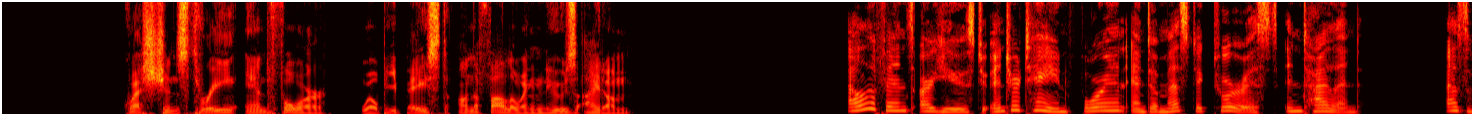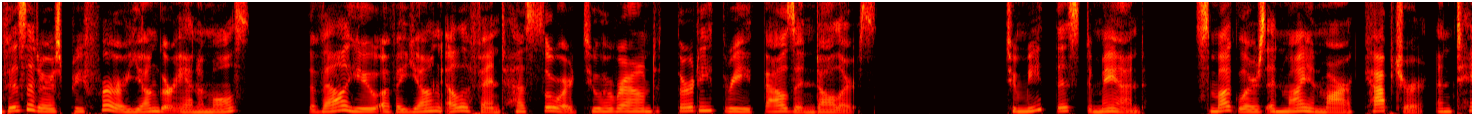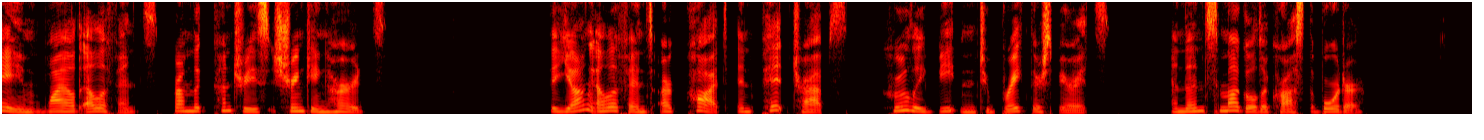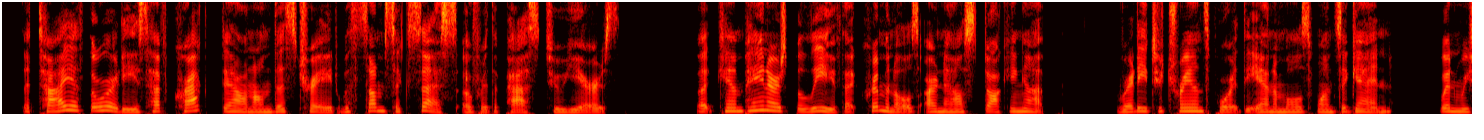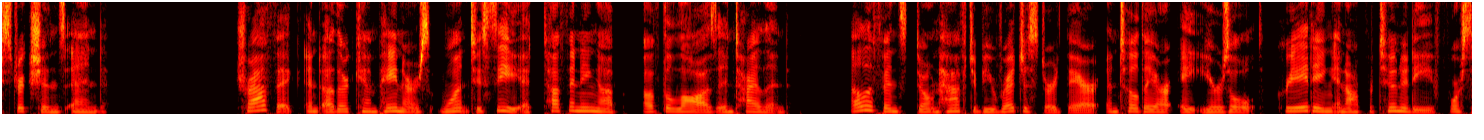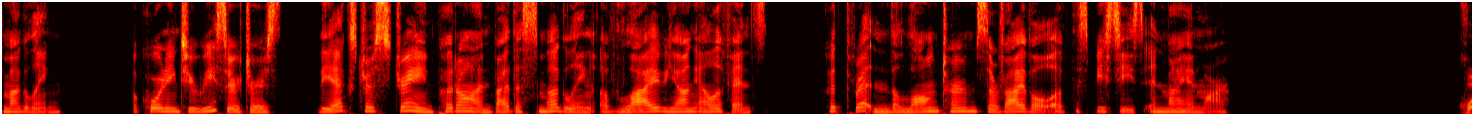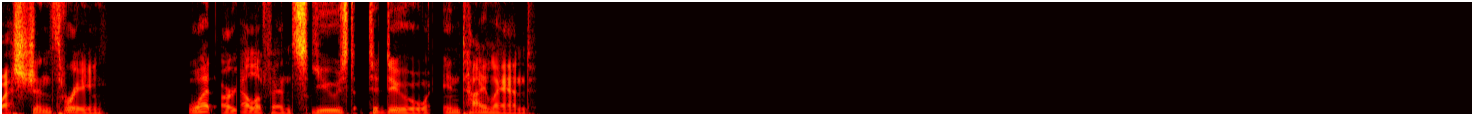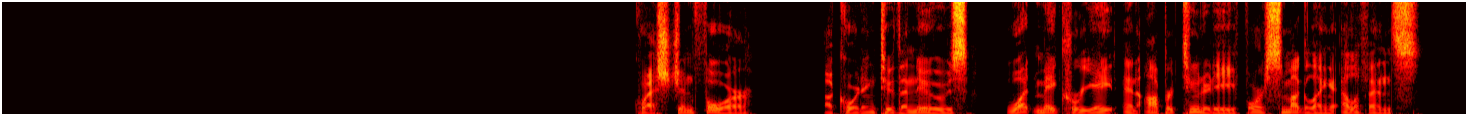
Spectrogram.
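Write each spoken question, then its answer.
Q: What are elephants used to do in Thailand?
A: To entertain foreign and domestic tourists

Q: According to the news, what may create an opportunity for smuggling elephants?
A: Elephants don't have to be registered until they are 8 years old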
